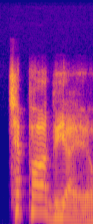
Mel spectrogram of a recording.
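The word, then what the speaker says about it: צפניה: 체파, 느야. 이렇게 체파, 느야. 뭐예요? 뜻이 뭐라고요? 구속의 하나님이 감추셨다. 스바냐. 스바냐가 이 체파 느야예요. 원래 발음이.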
